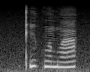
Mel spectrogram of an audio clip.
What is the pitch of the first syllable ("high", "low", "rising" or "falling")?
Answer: falling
